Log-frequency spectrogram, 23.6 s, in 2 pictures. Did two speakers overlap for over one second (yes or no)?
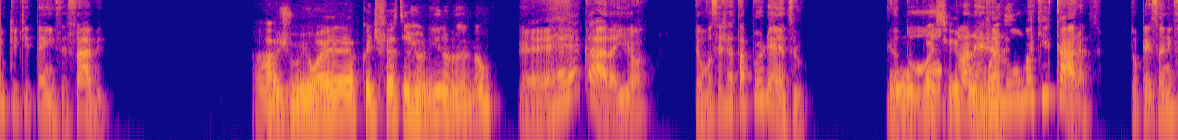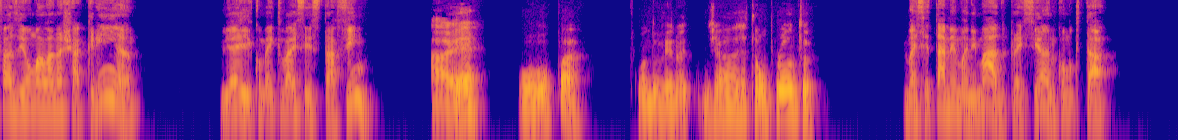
yes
